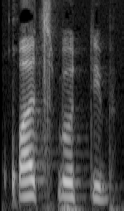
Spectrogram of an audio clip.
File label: "qiwacbottib", Archi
